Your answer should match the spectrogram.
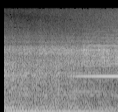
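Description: Loud, distorted intro sound with a heavy low rumble, starting abruptly and holding steady: the noisy opening of a channel logo sting.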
